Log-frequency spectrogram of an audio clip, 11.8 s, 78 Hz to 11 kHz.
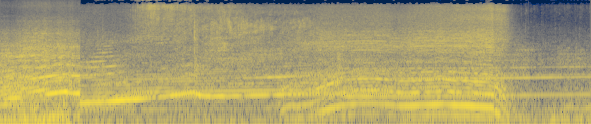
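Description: Turbocharged GM Vortec 3500 inline five-cylinder engine running hard at high rpm, its pitch climbing and falling between shifts. About ten seconds in, the pitch falls sharply and the sound drops away as the throttle closes.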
